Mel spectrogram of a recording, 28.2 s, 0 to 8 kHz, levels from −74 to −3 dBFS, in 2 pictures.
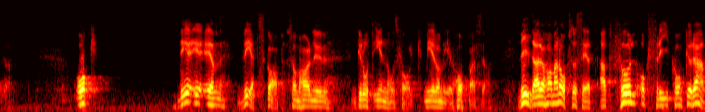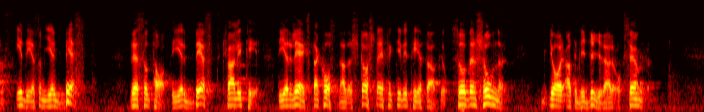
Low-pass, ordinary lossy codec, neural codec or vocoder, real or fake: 7.2 kHz; none; codec, 44.1 kHz, 7.8 kbps, Pupu-Codec; fake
